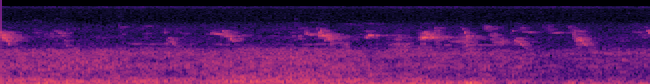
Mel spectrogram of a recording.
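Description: Small birds chirping, a scatter of short high chirps, over faint steady background noise.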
